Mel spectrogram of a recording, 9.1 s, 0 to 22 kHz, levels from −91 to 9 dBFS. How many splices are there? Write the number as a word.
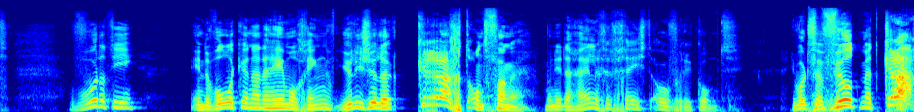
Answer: three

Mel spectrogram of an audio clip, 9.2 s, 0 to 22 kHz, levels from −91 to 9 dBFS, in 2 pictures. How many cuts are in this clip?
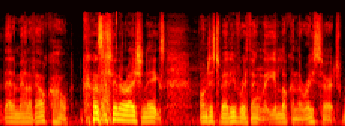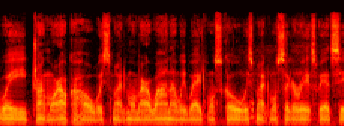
one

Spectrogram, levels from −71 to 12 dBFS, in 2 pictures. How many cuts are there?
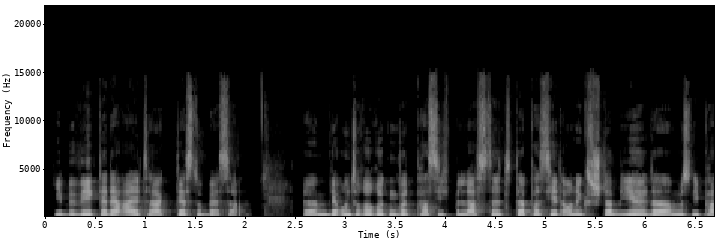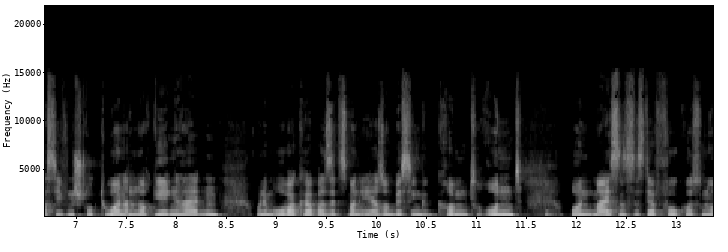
two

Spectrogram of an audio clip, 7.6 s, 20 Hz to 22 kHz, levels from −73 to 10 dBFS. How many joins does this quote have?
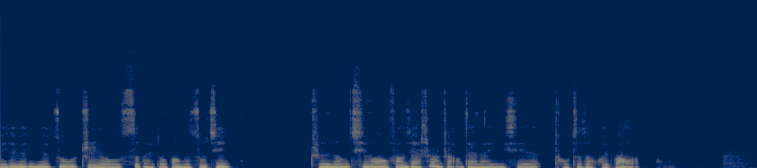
zero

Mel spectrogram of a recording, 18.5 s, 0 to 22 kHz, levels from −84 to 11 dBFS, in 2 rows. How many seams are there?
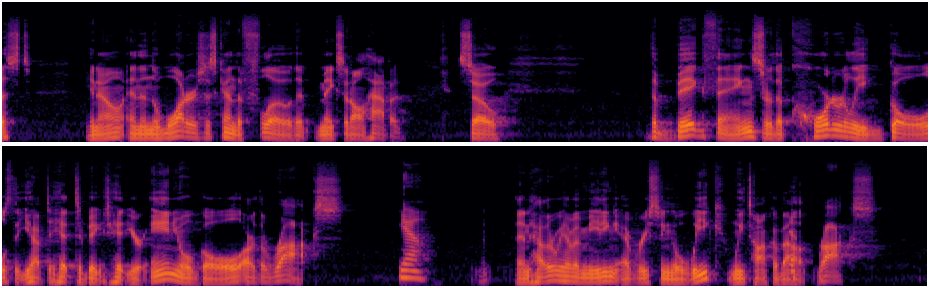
zero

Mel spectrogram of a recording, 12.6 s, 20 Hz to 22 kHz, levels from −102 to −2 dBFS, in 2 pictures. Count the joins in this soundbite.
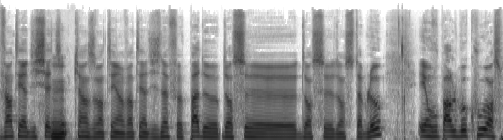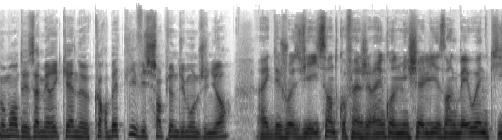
two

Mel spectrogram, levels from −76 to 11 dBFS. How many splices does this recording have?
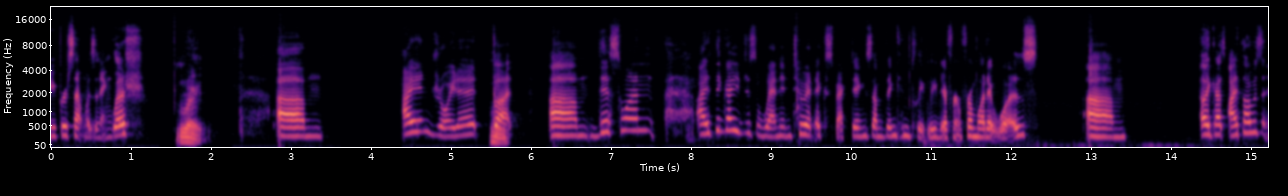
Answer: one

